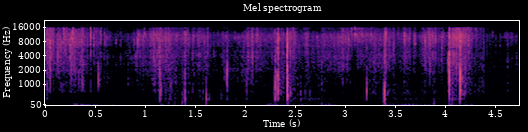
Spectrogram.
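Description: A filled, glossy coated paper tea packet of loose-leaf tea is squeezed, crinkled and tilted in a hand. Soft, irregular crinkling rustles are broken by sharp, bright crackles and pops, with the loudest snaps near the end.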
